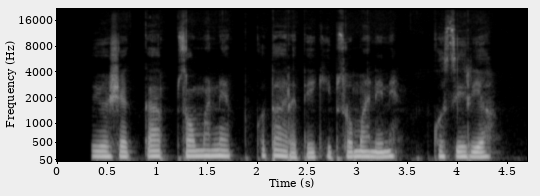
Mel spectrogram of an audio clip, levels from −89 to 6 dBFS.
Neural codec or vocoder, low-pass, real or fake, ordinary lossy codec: vocoder, 44.1 kHz, 128 mel bands every 256 samples, BigVGAN v2; none; fake; none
